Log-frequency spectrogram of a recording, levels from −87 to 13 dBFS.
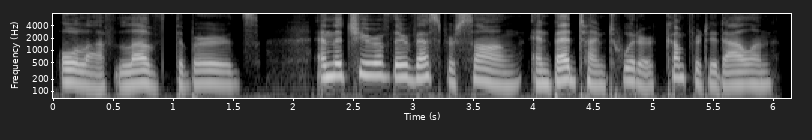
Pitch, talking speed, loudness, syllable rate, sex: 170 Hz, 155 wpm, -20 LUFS, 4.8 syllables/s, female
